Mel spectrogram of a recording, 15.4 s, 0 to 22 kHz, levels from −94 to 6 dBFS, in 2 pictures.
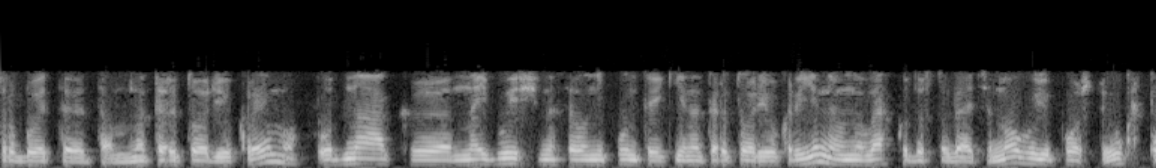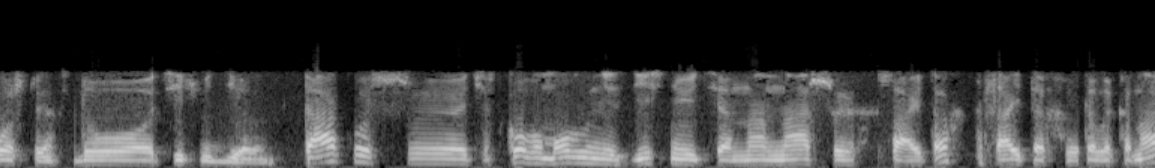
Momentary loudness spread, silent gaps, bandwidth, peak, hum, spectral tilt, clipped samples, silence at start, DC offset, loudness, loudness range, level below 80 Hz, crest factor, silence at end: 5 LU; none; 4 kHz; -2 dBFS; none; -5 dB/octave; under 0.1%; 0 s; under 0.1%; -19 LUFS; 1 LU; -54 dBFS; 16 dB; 0 s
